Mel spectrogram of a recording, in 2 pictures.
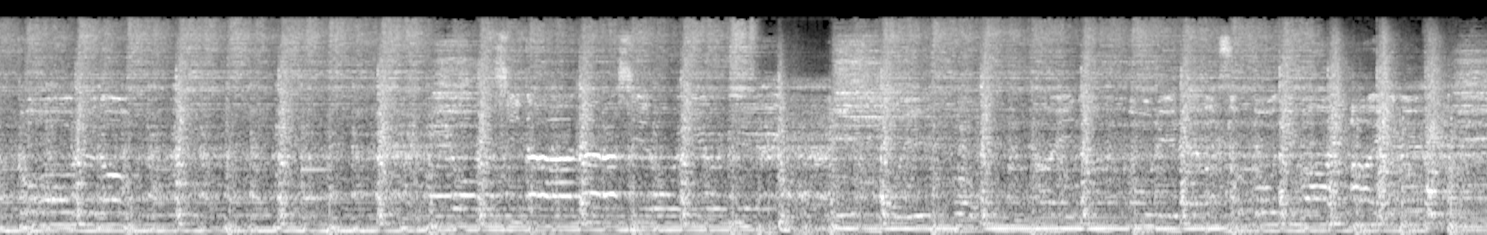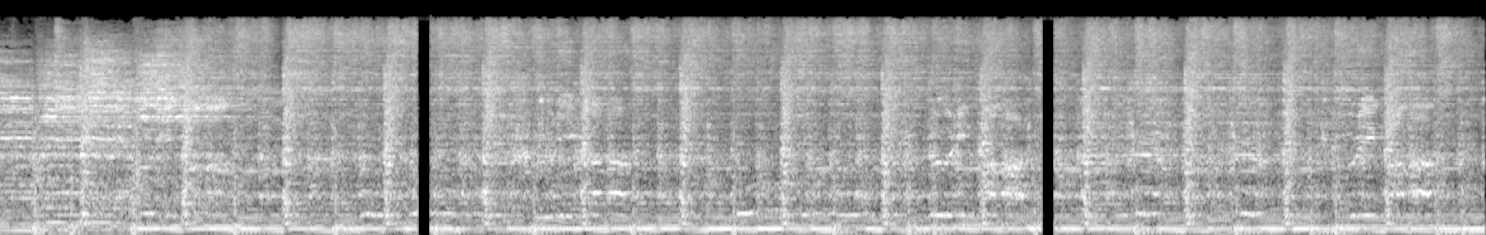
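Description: Three-piece rock band playing live: electric guitar, bass guitar and drum kit. The sound drops out for an instant twice, about two-thirds of the way through.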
